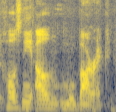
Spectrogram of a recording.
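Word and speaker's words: Hosni al-Mubarak: Hosny Hosni al- Mubarak.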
